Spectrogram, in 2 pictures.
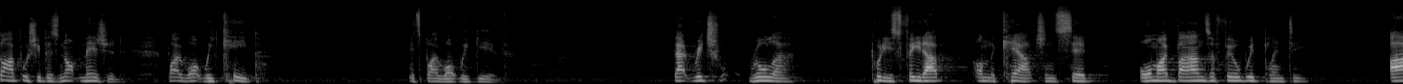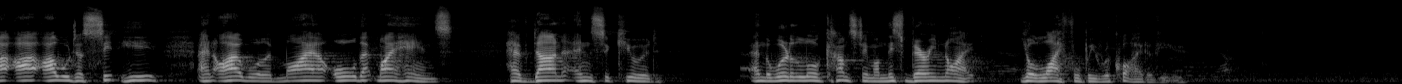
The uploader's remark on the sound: This message was originally recorded in the 11:30 AM service at the NEUMA Melbourne City location.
